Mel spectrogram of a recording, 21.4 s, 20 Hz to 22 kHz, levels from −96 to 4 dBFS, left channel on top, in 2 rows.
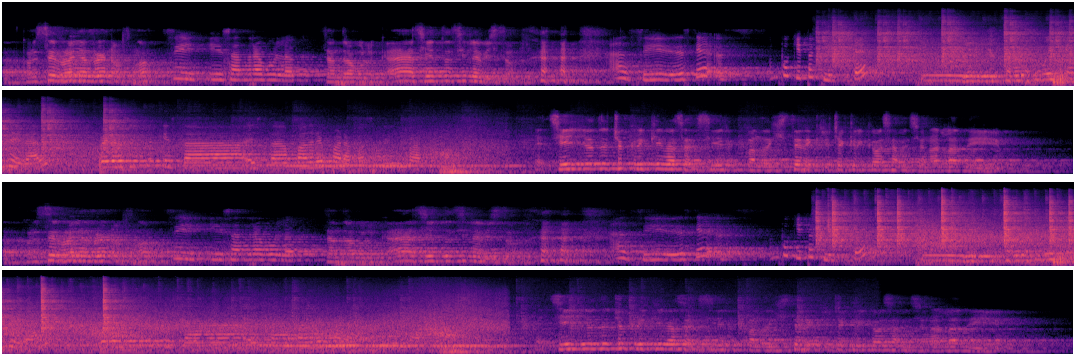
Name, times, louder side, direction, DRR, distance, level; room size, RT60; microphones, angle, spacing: voice 1, 0.0-1.6 3.2-6.1 9.5-10.1 16.0-20.8, left 2 dB, 85° left, 4 dB, 1.4 m, -40 dB
voice 2, 1.7-2.9 3.3-3.7 6.1-7.3 7.7-8.7 9.2-15.4, left 3 dB, 35° left, 6 dB, 0.5 m, -39 dB
sound 1, 8.1-17.8 18.1-19.4, right 5 dB, 85° right, 1.6 m, -40 dB
sound 2, 9.1-15.8, right 5 dB, 50° right, 0.4 m, -40 dB
15.0 x 13.5 x 3.7 m, 3.0 s
head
